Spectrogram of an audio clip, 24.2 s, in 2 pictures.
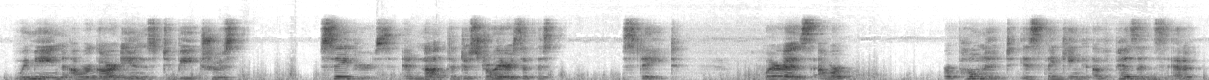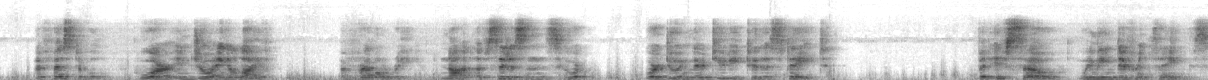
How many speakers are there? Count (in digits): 1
